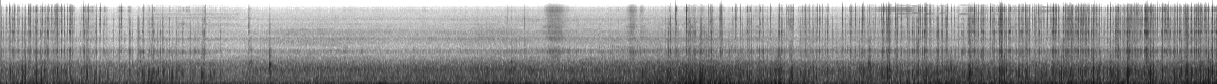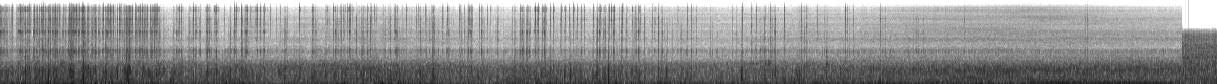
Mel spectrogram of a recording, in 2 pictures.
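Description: City traffic heard from a moving bicycle: car engines running and road noise, with crackling wind buffet on the microphone. A low engine hum grows stronger near the end, as a bus sits alongside.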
